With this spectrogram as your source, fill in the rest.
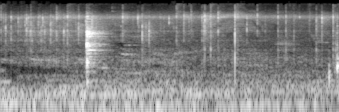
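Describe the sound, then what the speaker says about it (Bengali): Whole cumin, cardamom, cinnamon and dried chili sizzle in hot oil, a close crackling patter with sharp pops and one louder burst early on, over a soft steady hiss. "এখন ফোড়নে দিয়ে দিব এখানে গোটা জিরে নিয়েছি এলাচ দারচিনি আর শুকনো লঙ্কা দিয়ে দিব"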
